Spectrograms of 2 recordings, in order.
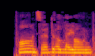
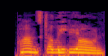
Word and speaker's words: Ponce de Leon: Footnote 1, Ponce de Leon, Ponte de Leon, or, in English, Ponce de Leon. Many persons now prefer the English pronunciation of all these Spanish names.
